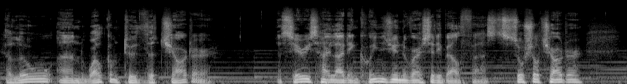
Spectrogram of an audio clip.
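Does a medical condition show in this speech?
No.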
